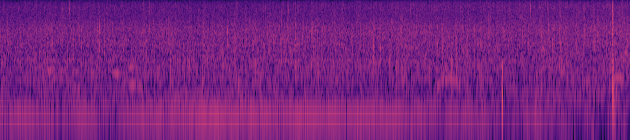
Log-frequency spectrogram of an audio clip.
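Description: Rain falling on plastic sheeting stretched over a canvas tent: an even hiss with a few sharper ticks, over a low steady rumble.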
